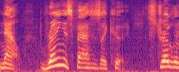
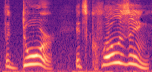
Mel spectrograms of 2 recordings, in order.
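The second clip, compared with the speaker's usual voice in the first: high, loud panicked shriek, slowing on closing; 9 semitones higher, 6 dB louder, much slower than usual. A narrator's reading. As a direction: scream it as the door shuts. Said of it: "I shrieked".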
